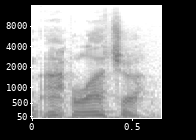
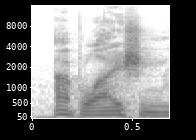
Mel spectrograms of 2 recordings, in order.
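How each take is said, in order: First: "Appalachia" said like "apple-at-cha"; short "latch" in the middle of "Appalachia"; alternative local pronunciation. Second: "Appalachian" with a long "lay" in the middle; mainstream pronunciation. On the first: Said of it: "rather than Appalachia". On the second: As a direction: say "Appalachian" as appa-LAY-shun. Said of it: "may be pronounced that way". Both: Shown as a demonstration.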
